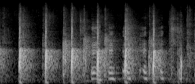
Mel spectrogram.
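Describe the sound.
Brief applause heard as steady, rhythmic clapping: about seven sharp, even claps in two seconds, with faint voices murmuring underneath.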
